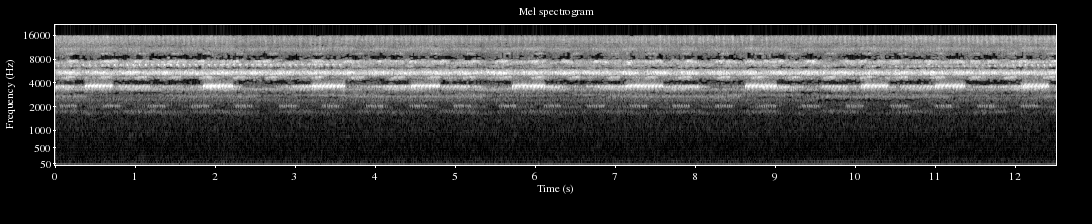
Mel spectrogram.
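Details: Cricket chorus in a peaceful park during the evening, sustained high trilling with rhythmic chirp pulses, plus a brief faint low hum near the end.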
